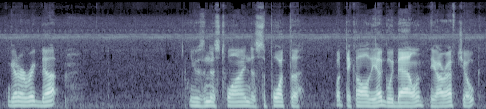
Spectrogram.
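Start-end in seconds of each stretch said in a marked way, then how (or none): none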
